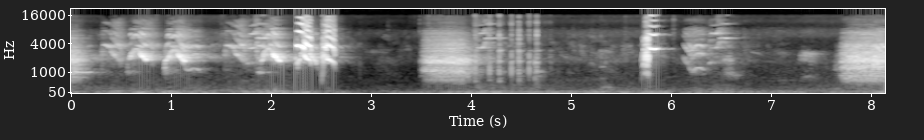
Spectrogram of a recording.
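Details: Female Alexandrine parakeet chattering in its natural voice: quick scratchy chirps and squeaky notes in a busy stream, a hoarse drawn-out squawk, rapid clicking ticks, one sharp shriek and a final raspy call.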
